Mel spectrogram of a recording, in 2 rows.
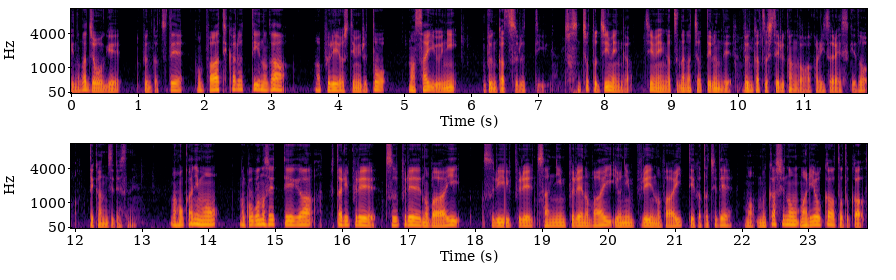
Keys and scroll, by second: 4.9-8.0 typing, 9.2-12.1 typing.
